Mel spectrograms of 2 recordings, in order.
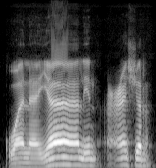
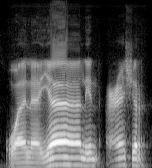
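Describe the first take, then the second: The two takes are said the same way.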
